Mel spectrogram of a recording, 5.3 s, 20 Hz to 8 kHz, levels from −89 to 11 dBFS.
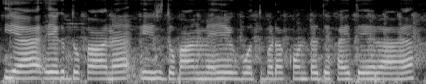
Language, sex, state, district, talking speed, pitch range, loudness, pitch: Hindi, female, Uttar Pradesh, Saharanpur, 170 wpm, 215-225 Hz, -14 LUFS, 215 Hz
